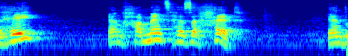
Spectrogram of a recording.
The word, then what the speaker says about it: Het: And even in the pronunciation, het, we have to, it's a guttural letter where we have to put in effort, het. Whereas hey is just breath.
